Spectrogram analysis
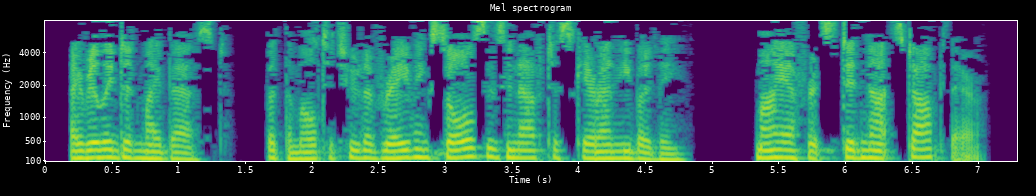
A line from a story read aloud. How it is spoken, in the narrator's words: proceeded our patient benefactor calmly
